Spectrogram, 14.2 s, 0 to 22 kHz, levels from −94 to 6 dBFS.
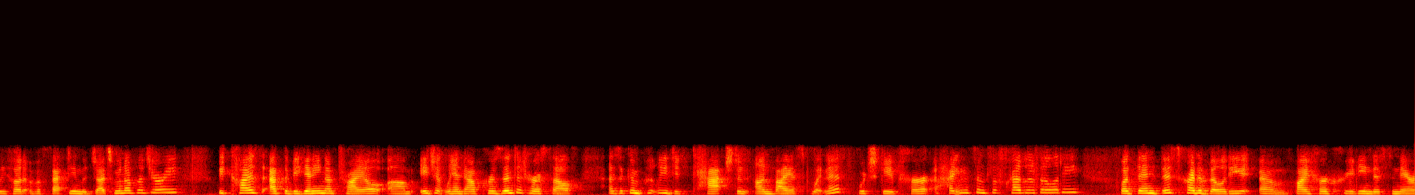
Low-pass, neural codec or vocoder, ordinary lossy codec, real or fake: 5.4 kHz; codec, 16 kHz, about 1 kbps, DyCAST, with the encoder's durations; Opus, 16 kbps; fake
